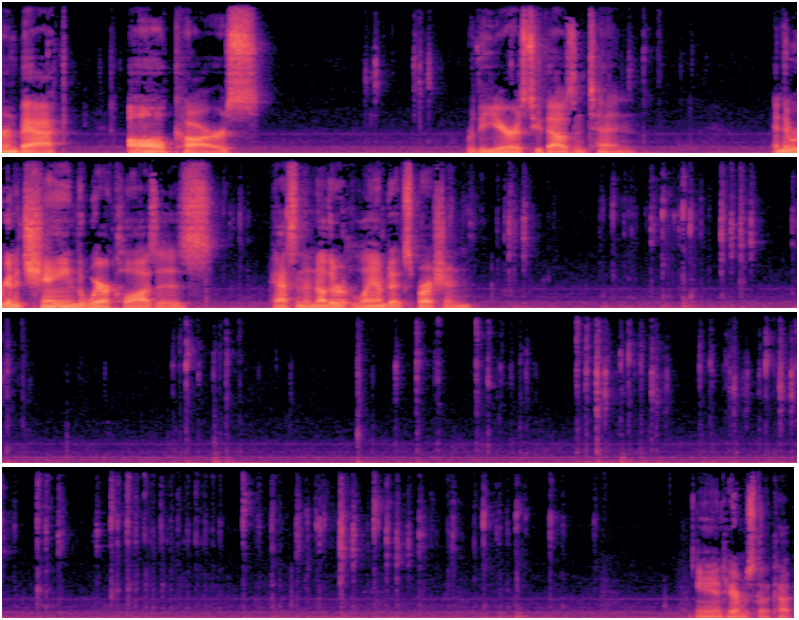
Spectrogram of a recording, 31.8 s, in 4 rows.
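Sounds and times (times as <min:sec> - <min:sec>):
speech: 0:00.0 - 0:00.7, 0:01.3 - 0:02.6, 0:04.6 - 0:06.4, 0:07.7 - 0:12.7, 0:31.3 - 0:31.7
faint low hum: 0:00.0 - 0:31.7
computer keyboard typing: 0:03.6 - 0:04.4, 0:12.7 - 0:16.2, 0:17.6 - 0:18.4, 0:19.4 - 0:29.8.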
